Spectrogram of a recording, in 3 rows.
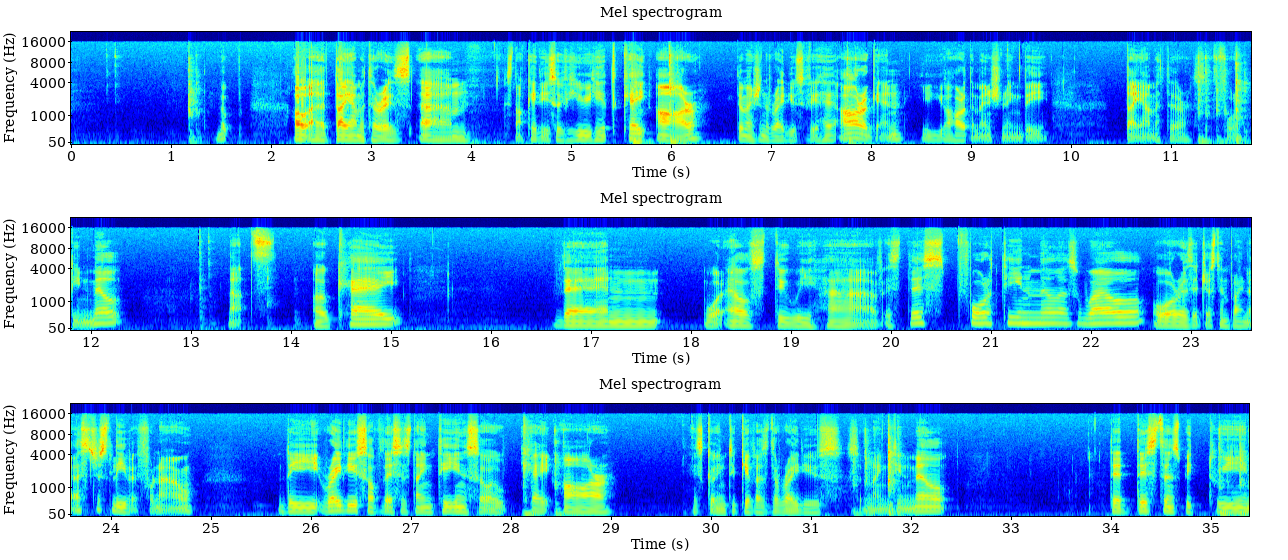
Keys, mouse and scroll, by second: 0.4 click, 1.2 Escape, 5.6 k, 6.0 r, 7.8 r, 9.3 click, 12.2 scroll up 2, 12.8 scroll down 2, 13.1 right click, 13.8 middle click, 28.1 k, 28.4 r, 29.7 click, 34.9-35.3 typing.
